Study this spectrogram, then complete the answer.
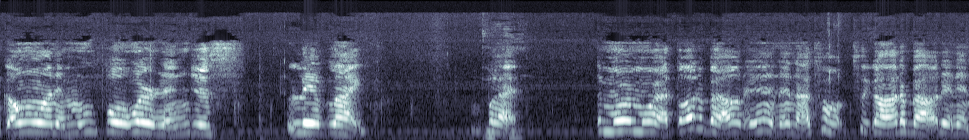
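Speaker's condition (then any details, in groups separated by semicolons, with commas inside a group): Quadriplegic cerebral palsy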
